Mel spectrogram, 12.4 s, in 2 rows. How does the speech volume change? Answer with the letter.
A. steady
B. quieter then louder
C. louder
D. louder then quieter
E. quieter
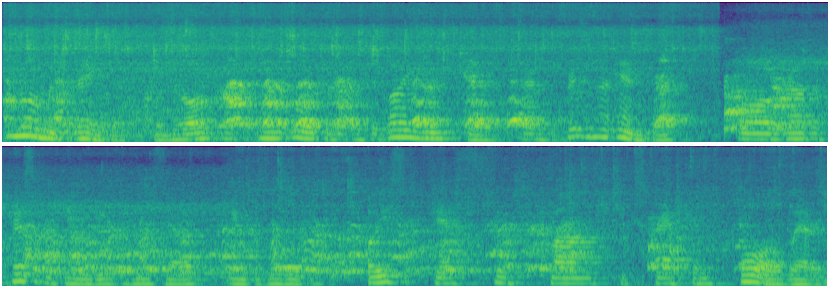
A.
